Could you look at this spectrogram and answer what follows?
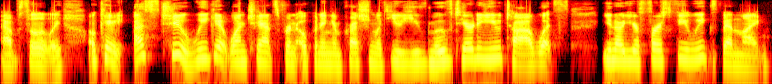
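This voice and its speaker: A woman's voice: fairly low pitch, animated, a little fast, a bit bright, no echo. A woman hosting an interview in a casual, conversational style. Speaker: interview host.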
